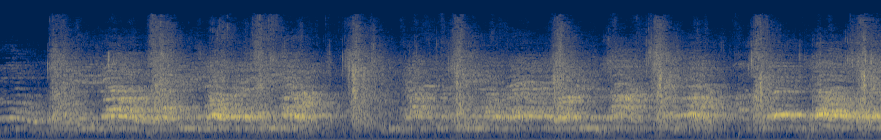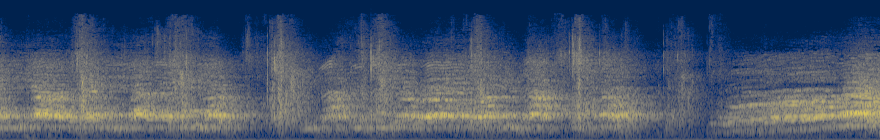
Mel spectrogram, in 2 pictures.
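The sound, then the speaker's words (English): The red team's large crowd cheers and screams continuously at full volume at a kickoff, with bursts of whooping and shouting layered over a steady roar of many voices throughout. “I want to see who is not just screaming, but who is participating and cheering for their team.”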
